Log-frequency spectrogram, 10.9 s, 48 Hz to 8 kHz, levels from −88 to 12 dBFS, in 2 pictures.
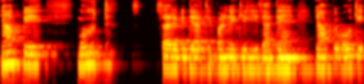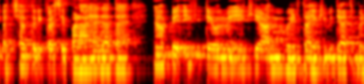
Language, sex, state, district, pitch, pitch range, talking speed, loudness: Hindi, male, Bihar, Jahanabad, 130 Hz, 125-145 Hz, 190 wpm, -17 LUFS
